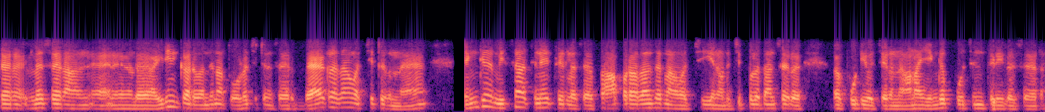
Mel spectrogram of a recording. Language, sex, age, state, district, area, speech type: Tamil, male, 18-30, Tamil Nadu, Viluppuram, urban, conversation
